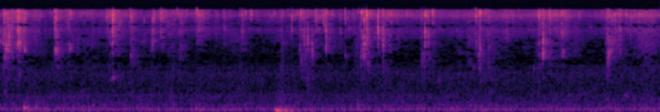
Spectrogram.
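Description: Food being handled at a table: faint small clicks and crackles, with a dull knock just after the start and a louder thump a little before the midpoint, over a steady low hum.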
